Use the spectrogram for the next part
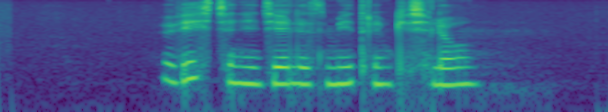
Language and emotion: Russian, neutral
